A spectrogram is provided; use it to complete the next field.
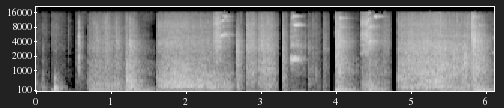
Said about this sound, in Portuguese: É, só que antes da gente comentar, eu preciso fechar minha janela, porque tá muito barulhento. Eu já volto.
